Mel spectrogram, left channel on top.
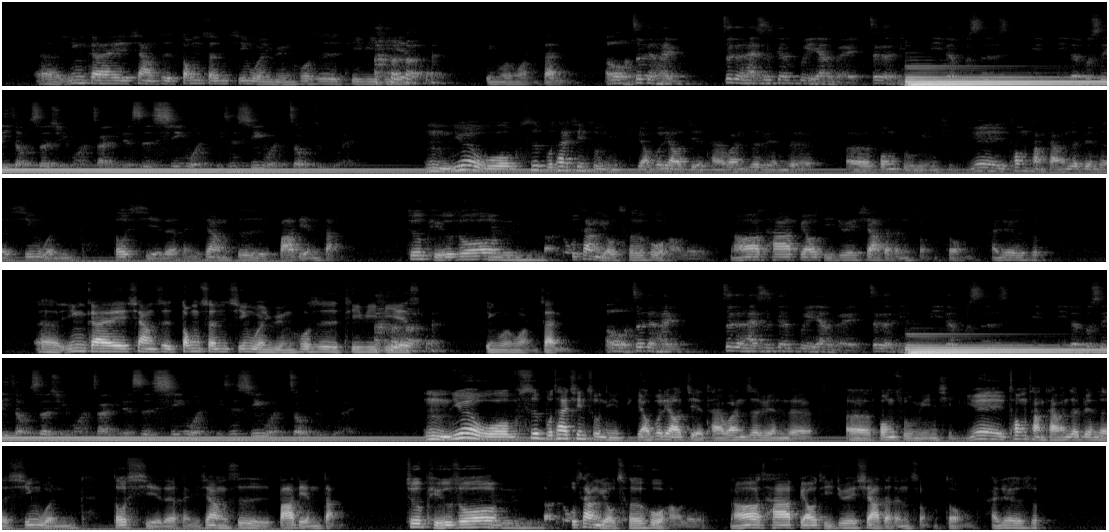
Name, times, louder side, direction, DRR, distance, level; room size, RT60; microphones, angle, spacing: voice 1, 0.3-4.1 4.8-5.7 15.3-19.2 19.5-22.9 23.2-25.5 26.2-27.1 27.5-29.1 29.4-32.5, right 7 dB, 90° right, 0.3 m, -26 dB
voice 2, 3.7-4.4 6.0-14.6 27.0-27.6, equal, ahead, 0.4 m, -37 dB
sound 1, 9.0-24.9, left 2 dB, 90° left, 0.8 m, -26 dB
4.6 x 2.1 x 2.6 m
head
